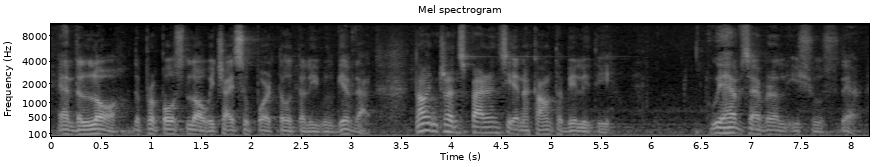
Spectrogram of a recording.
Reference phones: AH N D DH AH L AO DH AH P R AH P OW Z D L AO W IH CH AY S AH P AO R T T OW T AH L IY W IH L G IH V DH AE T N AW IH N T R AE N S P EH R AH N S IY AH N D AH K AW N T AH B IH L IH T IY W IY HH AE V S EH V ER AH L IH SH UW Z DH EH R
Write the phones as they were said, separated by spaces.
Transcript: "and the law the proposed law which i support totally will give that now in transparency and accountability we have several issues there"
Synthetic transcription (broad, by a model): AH N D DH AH L AO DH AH P R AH P OW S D L AO W IH CH AY S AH P AO R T T OW T AH L IY W IH L G IH V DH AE T N AW IH N T R AE N S P EH R AH N S IY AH N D AH K AW N T AH B IH L IH T IY W IY HH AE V S EH V ER AH L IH SH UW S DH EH R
